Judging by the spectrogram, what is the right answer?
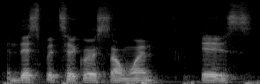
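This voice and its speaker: A man in a confessional devotional talk to camera, earnest and open about his faith. His voice sits on the low side and he breaks into soft laughs between thoughts. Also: little pitch movement, measured pace.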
